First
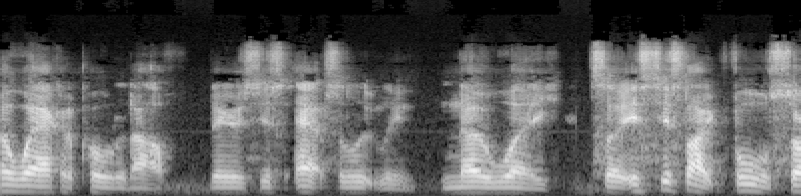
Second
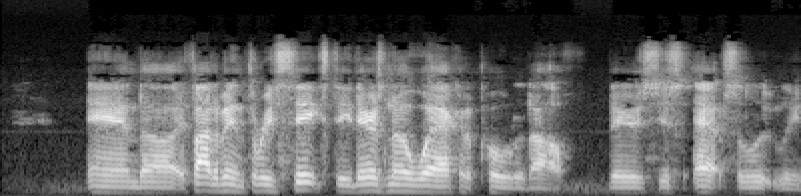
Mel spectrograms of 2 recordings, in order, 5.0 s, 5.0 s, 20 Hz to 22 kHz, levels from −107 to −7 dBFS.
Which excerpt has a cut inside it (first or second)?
first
